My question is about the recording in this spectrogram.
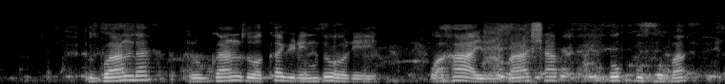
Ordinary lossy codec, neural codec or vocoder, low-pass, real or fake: Opus, 32 kbps; codec, 16 kHz, 2 kbps, FunCodec, trained on Chinese and English, 25 frames a second; 7.2 kHz; fake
